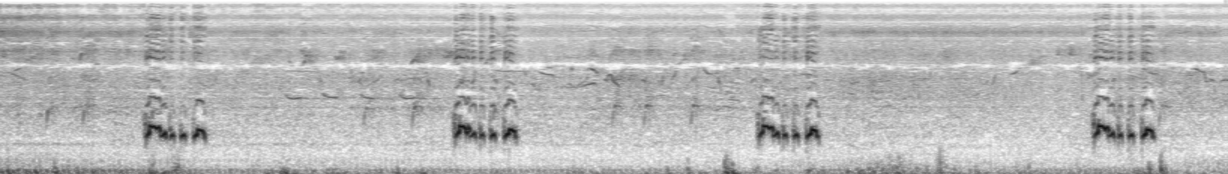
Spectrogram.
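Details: Zebra dove song used to coax other birds into singing: four bubbling, trilled cooing phrases roughly every two and a half seconds, over loud low rumbling background noise and faint high chirps.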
